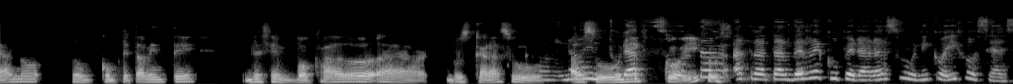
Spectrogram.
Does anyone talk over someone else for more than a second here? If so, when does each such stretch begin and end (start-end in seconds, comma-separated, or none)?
5.4-7.2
